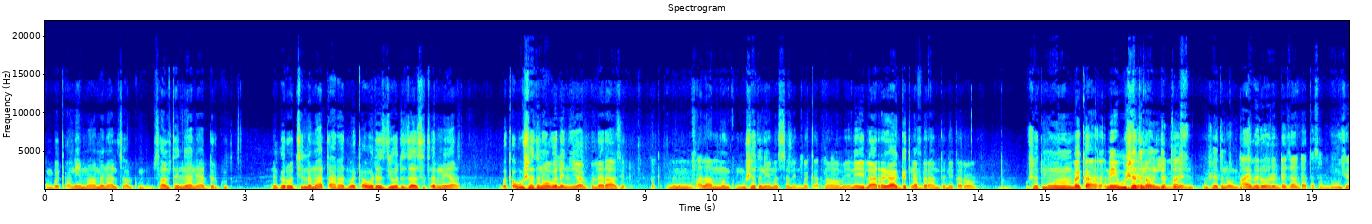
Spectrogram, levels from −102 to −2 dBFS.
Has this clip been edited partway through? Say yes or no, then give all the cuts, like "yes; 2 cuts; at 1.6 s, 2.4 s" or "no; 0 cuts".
no; 0 cuts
